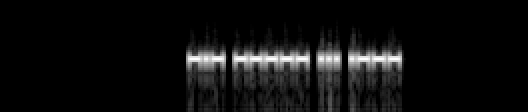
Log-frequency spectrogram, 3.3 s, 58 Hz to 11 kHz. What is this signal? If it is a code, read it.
Morse code, heard as a keyed tone, about 47 wpm, 700 Hz. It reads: K0SJ
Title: USA Call Signs - 4 Characters - 6x Character Spacing - 50wpm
